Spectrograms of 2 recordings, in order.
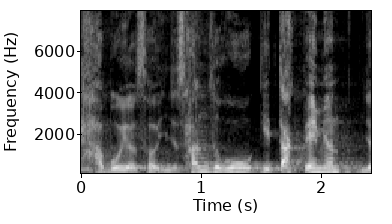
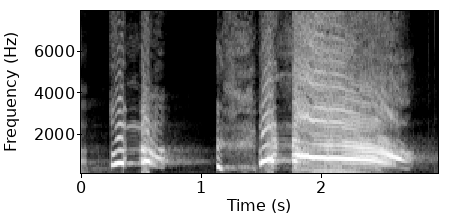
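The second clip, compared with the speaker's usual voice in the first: wailing "엄마!" at a funeral, very high and loud; a daughter howling "엄마!" for her dead mother; 14 dB louder, much slower than usual. Shown as a demonstration. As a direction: cry out "엄마!" like a grieving daughter. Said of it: "딸은 이렇게 웁니다".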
